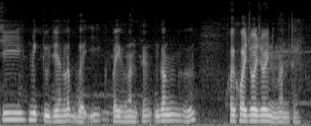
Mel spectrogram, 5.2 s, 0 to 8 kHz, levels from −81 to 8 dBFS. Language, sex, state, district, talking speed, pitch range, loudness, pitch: Wancho, male, Arunachal Pradesh, Longding, 195 wpm, 120-140 Hz, -17 LUFS, 130 Hz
